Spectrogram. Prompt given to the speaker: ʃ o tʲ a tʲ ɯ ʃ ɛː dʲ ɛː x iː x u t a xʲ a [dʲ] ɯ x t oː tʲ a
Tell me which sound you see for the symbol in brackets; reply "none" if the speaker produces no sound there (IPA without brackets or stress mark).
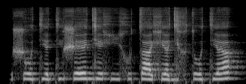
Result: dʲ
